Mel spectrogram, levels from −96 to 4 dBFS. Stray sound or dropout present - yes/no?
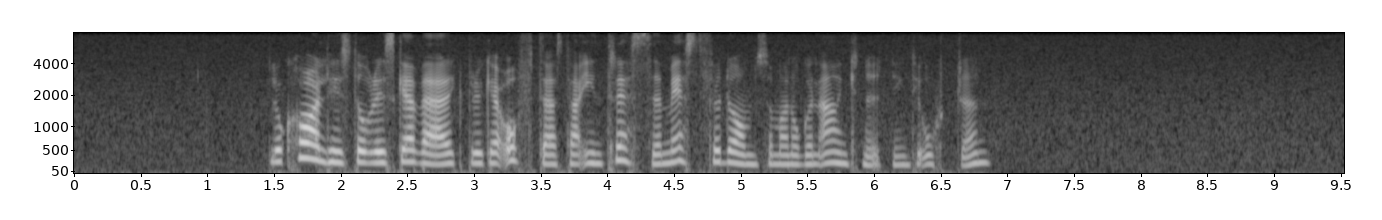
no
